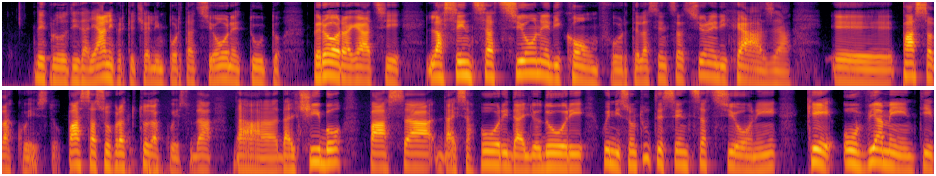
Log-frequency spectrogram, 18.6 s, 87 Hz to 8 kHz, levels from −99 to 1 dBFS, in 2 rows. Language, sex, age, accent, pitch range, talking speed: Italian, male, 30-49, native, 120-150 Hz, 125 wpm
